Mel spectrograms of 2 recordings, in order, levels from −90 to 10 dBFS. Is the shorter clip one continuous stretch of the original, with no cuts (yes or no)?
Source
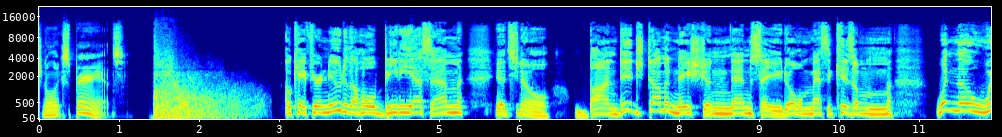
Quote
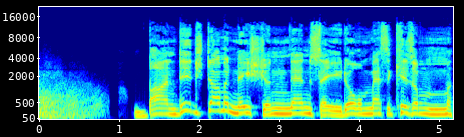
no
